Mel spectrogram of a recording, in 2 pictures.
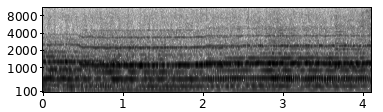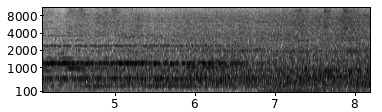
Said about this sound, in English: it's now 3 o'clock in the morning, and I'm on an Amtrak train, heading towards New York. I think right about now I'm in Syracuse, Ohio.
